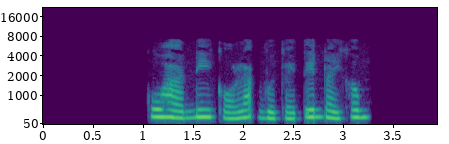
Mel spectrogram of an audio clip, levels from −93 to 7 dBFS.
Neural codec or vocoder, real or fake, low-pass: none; real; 7.2 kHz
